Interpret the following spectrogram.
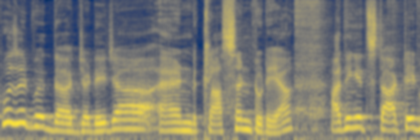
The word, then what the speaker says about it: Klaassen: Klaassen. Yeah, I said Klaassen. No, You said Carlson.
